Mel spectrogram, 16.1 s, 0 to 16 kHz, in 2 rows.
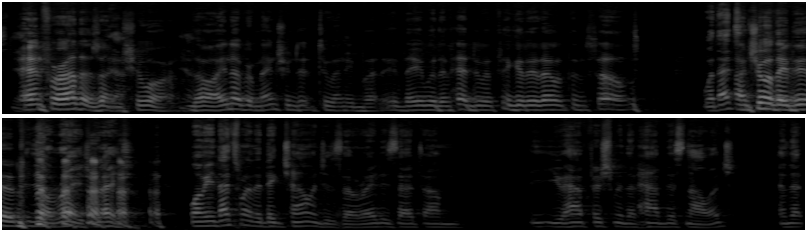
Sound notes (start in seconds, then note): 7.4 laughs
